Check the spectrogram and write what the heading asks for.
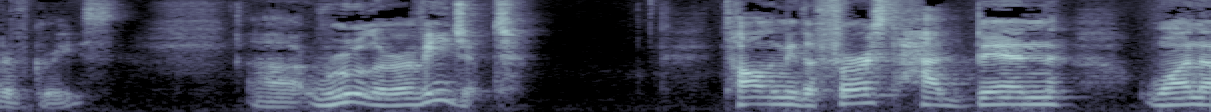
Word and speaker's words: Ptolemy: And Ptolemy, the P is silent, he was Ptolemy the Fifth.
